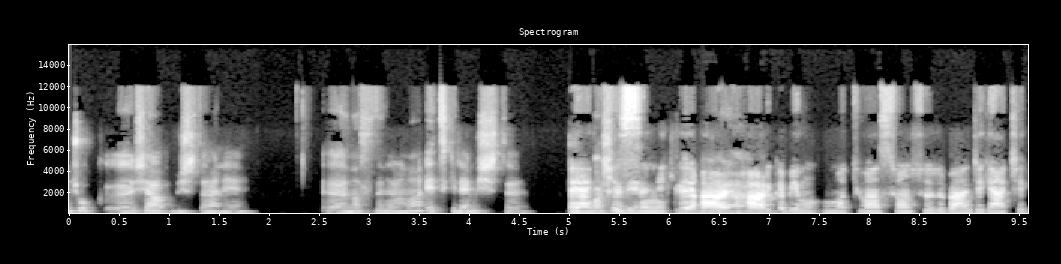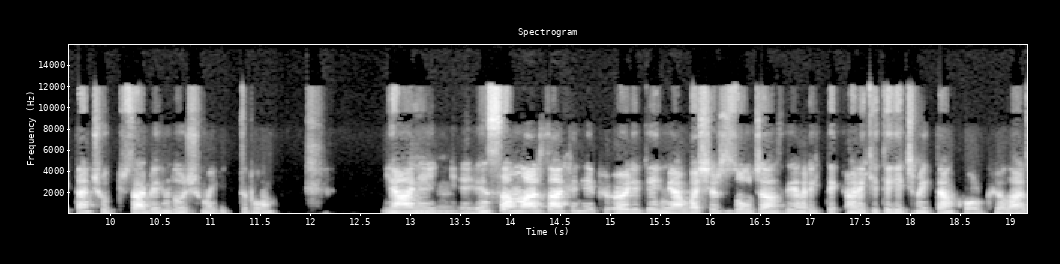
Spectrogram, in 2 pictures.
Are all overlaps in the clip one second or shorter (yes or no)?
no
